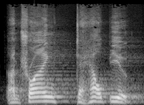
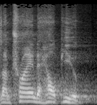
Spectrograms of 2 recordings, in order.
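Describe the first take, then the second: First: "I'm trying to help you" slowed and spaced out; slow emphatic repeat. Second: Said in the usual way. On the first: Acted. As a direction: drive home "trying to help you" slowly, with pauses. Repeats the line slowly for emphasis.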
